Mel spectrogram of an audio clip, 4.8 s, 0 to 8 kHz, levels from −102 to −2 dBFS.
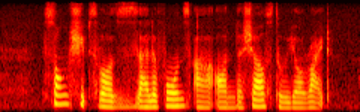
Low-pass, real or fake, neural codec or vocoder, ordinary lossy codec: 7.2 kHz; real; none; MP3, 48 kbps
